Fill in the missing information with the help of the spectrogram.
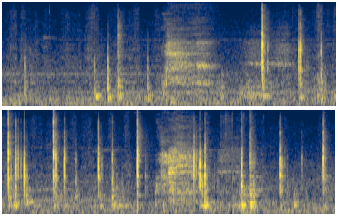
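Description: Orange rubber LPG hose being pushed and twisted onto a barbecue's brass hose-tail fitting by hand: scattered sharp clicks and short rubbing sounds from the hose, fitting and loosened Jubilee clip.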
